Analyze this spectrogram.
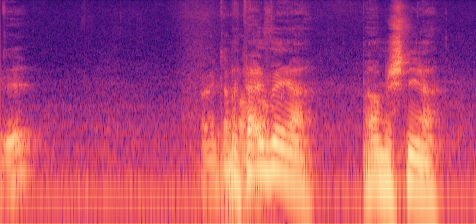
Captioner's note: in Hewbrew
